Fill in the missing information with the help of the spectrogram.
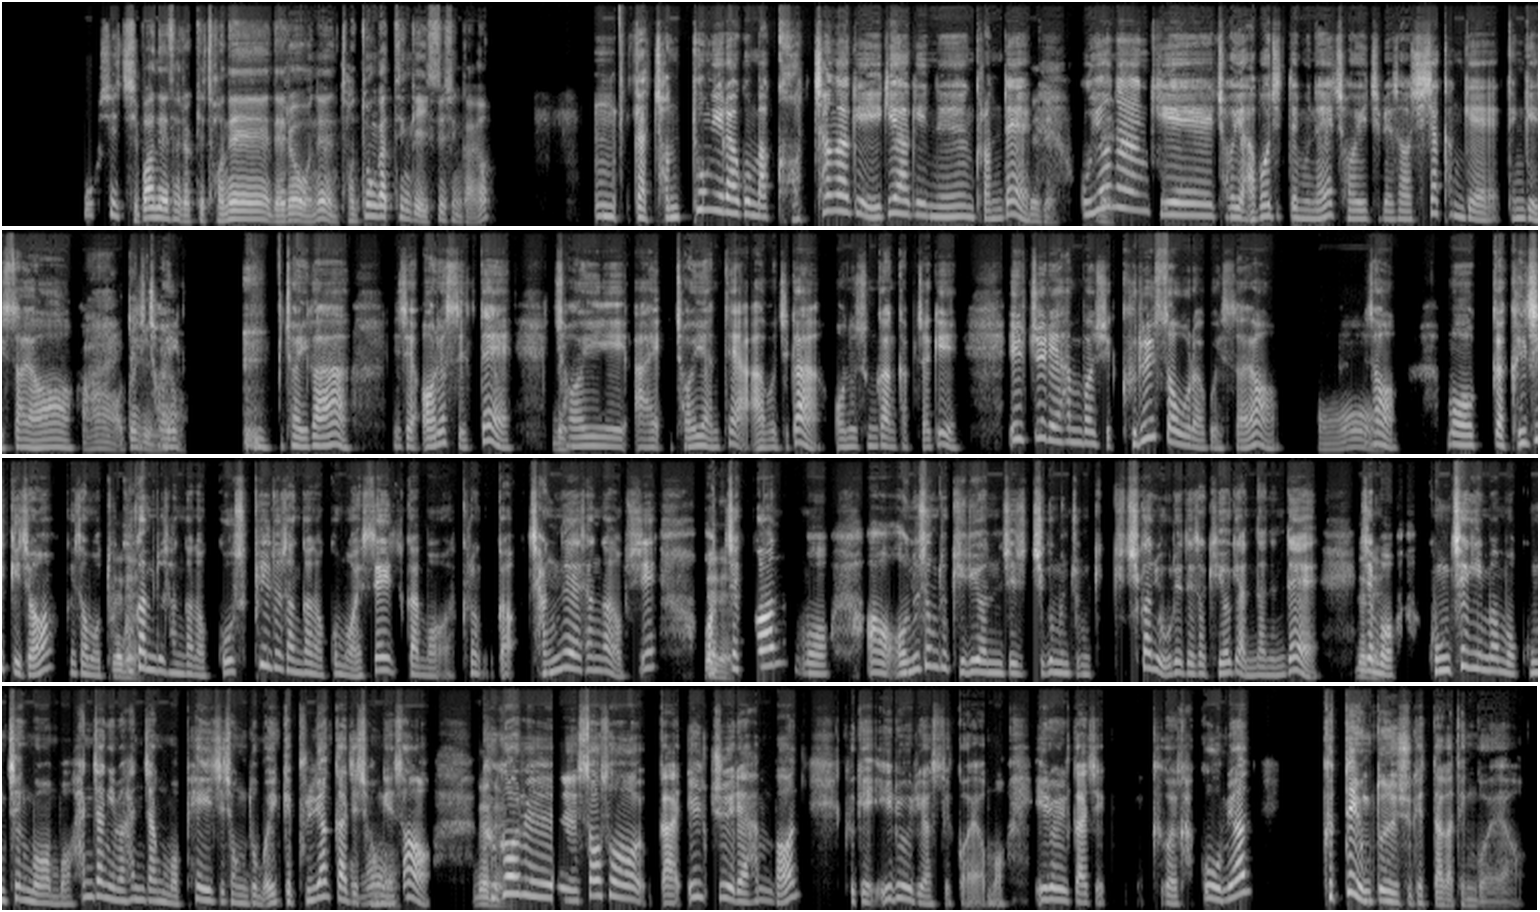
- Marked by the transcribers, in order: other background noise; throat clearing
- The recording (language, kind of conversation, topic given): Korean, podcast, 집안에서 대대로 이어져 내려오는 전통에는 어떤 것들이 있나요?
